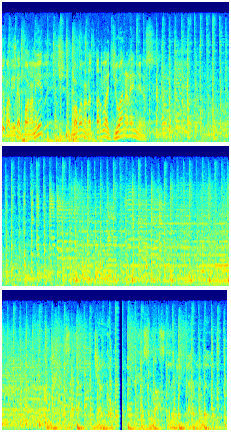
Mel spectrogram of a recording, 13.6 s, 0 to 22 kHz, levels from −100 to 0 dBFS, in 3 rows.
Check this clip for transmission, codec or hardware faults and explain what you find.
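One fault. From 11.37 to 11.57 s there is a long network dropout, likely. A fading buzz or hiss fills 180 ms, then 20 ms of silence, and the lost audio never returns.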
